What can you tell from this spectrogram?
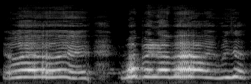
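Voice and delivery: hammed-up, very high caricature voice; mocking imitation. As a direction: mimic him in a silly squeal. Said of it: "Et il parle comme ça".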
